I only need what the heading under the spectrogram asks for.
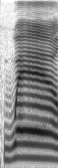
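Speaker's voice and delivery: accusing well. Retold or imitated. Floss confronting Lenny.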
